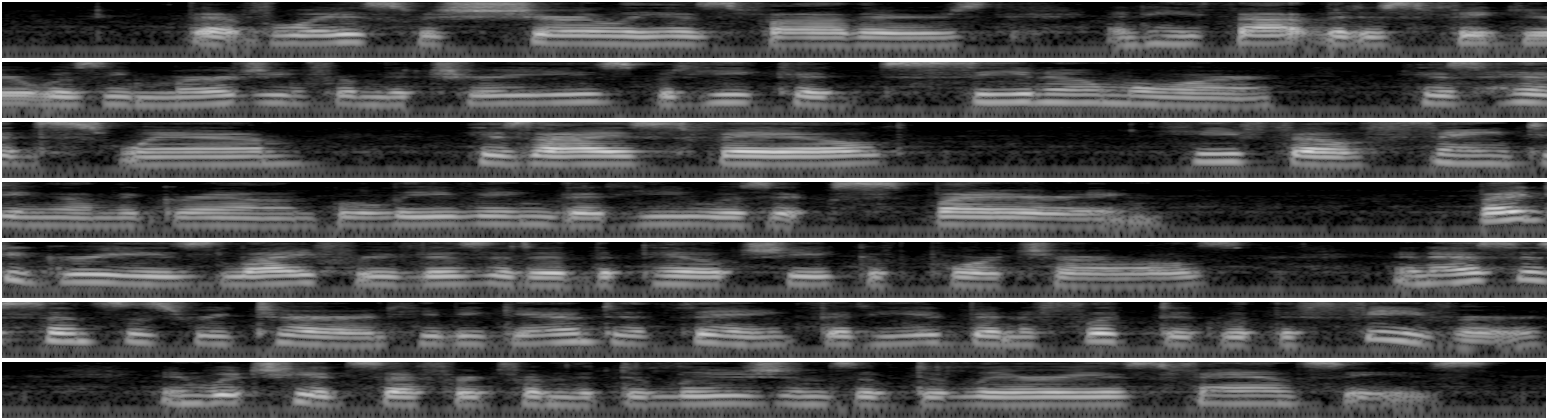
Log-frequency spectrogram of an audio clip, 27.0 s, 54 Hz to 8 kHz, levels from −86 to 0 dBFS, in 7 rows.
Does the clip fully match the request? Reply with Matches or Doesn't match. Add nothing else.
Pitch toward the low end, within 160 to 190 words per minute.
Doesn't match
